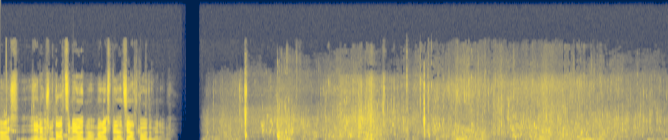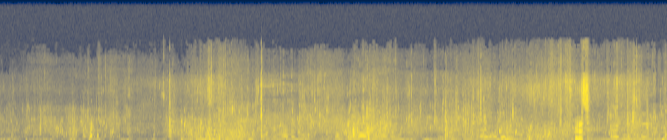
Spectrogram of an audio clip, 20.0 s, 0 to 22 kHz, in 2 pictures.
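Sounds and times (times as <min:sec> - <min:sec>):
paddle splashing in water: 0:03.0 - 0:20.0
water swishing past hull: 0:03.0 - 0:20.0.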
